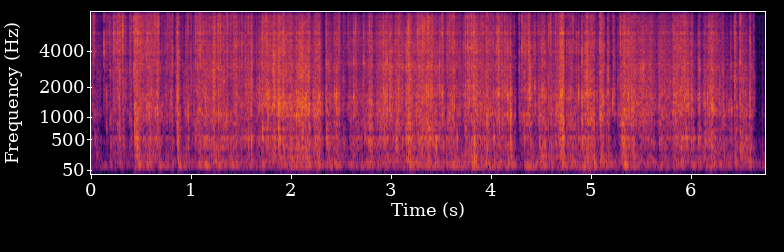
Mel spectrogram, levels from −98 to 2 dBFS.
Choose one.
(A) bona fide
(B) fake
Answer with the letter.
B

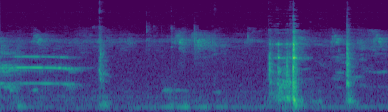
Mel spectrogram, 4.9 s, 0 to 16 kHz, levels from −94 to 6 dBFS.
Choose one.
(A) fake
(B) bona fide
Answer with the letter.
B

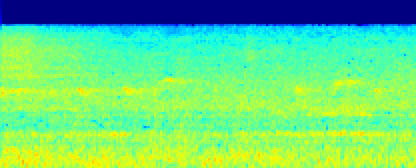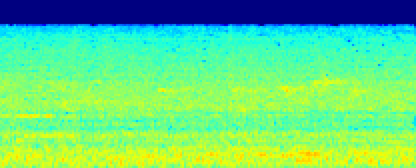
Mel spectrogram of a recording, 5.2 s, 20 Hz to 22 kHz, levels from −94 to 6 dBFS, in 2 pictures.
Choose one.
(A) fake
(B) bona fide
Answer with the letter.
A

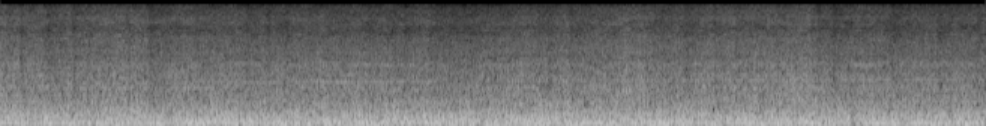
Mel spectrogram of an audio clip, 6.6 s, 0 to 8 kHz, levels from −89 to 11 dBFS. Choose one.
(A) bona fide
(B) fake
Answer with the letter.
B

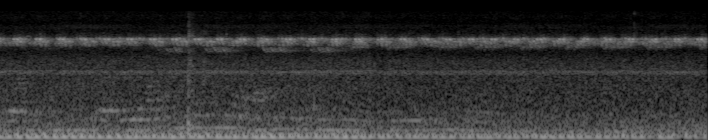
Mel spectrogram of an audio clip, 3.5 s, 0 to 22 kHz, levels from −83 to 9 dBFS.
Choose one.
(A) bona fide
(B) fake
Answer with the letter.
A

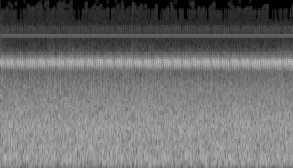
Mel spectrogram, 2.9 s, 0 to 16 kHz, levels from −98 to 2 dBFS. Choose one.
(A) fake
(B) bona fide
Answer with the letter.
B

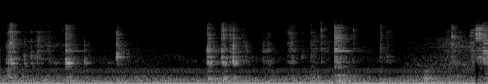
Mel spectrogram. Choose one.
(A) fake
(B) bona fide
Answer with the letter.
B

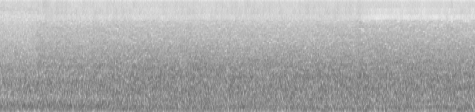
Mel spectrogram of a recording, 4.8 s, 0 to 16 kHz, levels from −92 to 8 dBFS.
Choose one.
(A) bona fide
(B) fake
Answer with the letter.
B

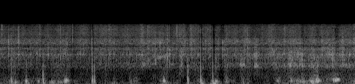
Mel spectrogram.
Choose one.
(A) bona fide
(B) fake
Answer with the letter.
B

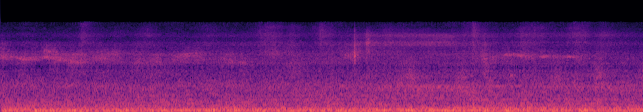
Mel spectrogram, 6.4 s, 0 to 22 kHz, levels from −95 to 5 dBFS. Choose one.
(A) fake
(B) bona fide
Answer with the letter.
A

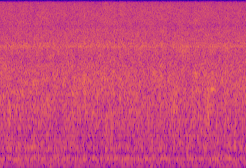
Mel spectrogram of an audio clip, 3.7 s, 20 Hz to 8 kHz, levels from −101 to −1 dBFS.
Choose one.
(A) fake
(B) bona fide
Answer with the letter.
A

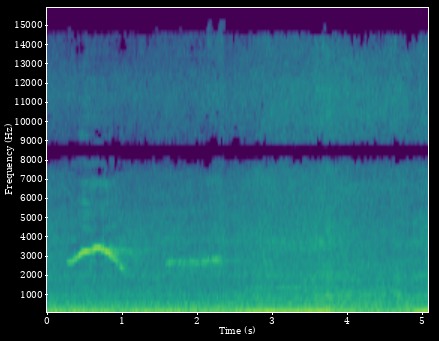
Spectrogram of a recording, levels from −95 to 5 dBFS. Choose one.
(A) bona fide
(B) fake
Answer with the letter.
B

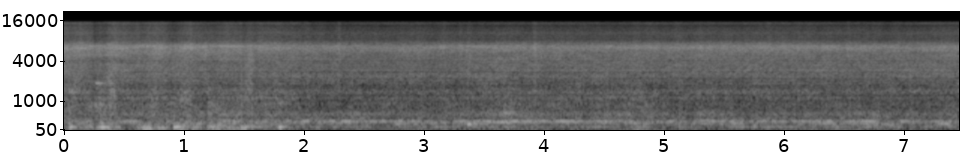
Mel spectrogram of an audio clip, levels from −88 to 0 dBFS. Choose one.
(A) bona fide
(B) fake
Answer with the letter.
B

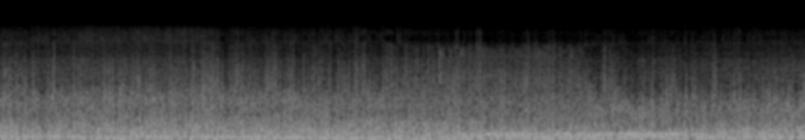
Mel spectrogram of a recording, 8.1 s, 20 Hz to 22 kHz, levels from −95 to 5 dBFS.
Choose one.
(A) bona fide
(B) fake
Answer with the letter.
A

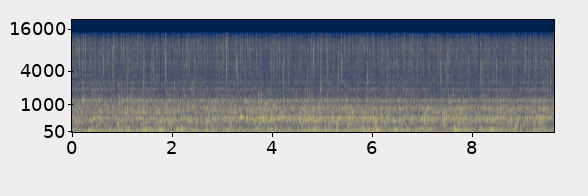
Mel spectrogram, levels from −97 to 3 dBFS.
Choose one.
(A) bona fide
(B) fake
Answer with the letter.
A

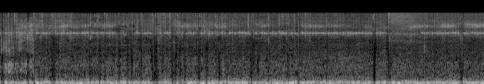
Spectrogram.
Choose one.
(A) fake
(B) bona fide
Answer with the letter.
A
